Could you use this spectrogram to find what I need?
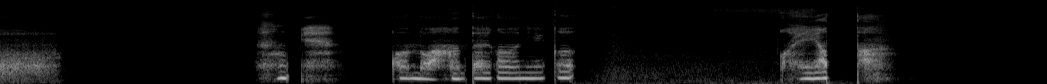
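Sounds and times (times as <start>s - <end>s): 
speech: 2.8s - 3.4s, 4.0s - 5.8s, 7.8s - 8.9s
soft breath blown into the ear in a whispered roleplay: 5.8s - 8.8s.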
